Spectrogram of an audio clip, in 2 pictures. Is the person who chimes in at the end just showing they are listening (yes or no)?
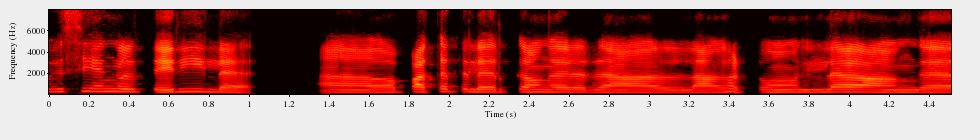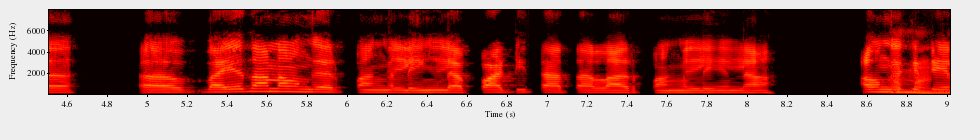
yes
